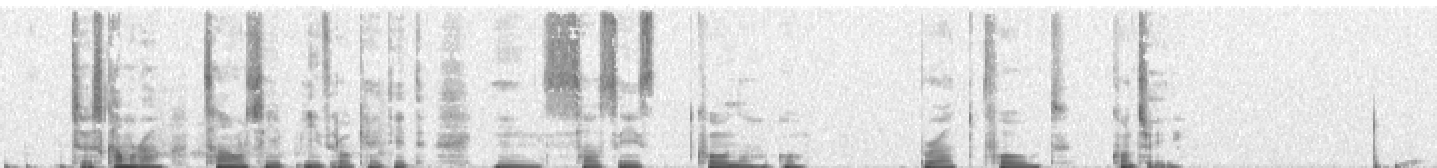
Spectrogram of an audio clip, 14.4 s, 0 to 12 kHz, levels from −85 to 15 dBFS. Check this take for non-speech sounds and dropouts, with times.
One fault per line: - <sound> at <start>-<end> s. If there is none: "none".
none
